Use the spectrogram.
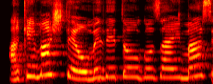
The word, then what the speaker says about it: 明けましておめでとうございます: 明けましておめでとうございます.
